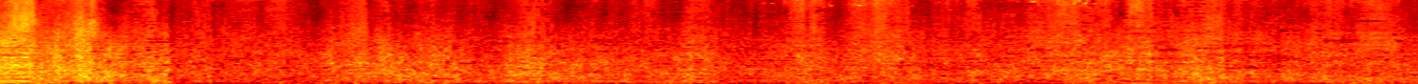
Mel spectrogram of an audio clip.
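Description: Game spell effects and combat clashes crackle and boom in a busy fight.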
